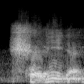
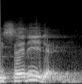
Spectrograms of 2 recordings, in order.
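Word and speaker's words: سديدا: Jangan salah bacanya, jangan wa qulu syadida, salah. Wa qulu qawlan sadida, ucapkan oleh kalian qawlan, ucapan, pembicaraan, omongan, sadid ay bima'na al-khair, ucapan yang baik.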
